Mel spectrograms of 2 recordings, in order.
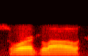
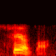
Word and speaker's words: Swerdlow: And the last name, well, the last name is really a Russian name, but in the United States it's pronounced Swerdlow, but in Russia it's Sverdlov.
